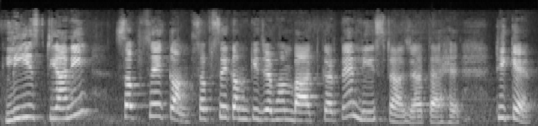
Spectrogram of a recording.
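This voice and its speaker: A woman with an Indian accent teaching English grammar in a patient classroom lecture, repeating word lists slowly and calling her students "beta". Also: sits high, animated, slight background noise.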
